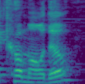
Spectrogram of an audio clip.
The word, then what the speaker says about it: Komodo: interrupts the Komodo dragons path you know say Komodo come out oh okay because you've been saying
